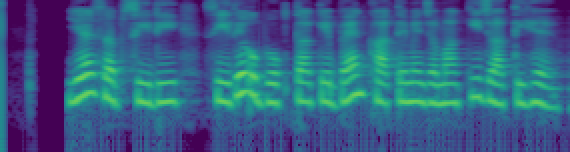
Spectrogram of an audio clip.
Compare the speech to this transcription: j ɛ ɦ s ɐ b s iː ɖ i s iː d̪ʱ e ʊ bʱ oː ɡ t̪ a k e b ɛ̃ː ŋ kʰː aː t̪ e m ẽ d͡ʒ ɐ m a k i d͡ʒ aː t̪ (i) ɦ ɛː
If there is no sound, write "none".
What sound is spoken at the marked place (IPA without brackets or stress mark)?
i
